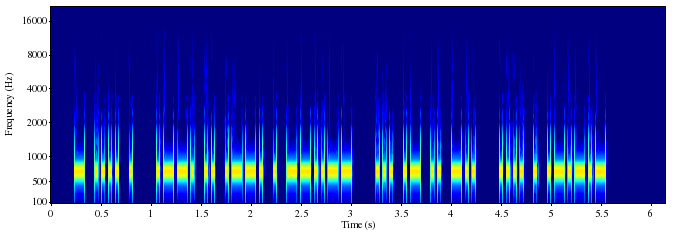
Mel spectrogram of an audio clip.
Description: Morse code, heard as a keyed tone, about 34 wpm, 700 Hz. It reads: THE PIPE, SAID HE.
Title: Sentences from Top 1500 Words 35wpm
